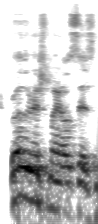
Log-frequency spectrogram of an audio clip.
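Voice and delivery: ordinary talk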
